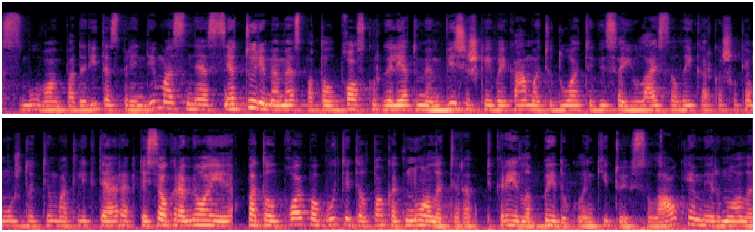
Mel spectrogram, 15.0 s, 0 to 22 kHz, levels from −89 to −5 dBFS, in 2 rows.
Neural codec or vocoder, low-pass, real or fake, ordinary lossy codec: none; 14.4 kHz; real; MP3, 64 kbps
